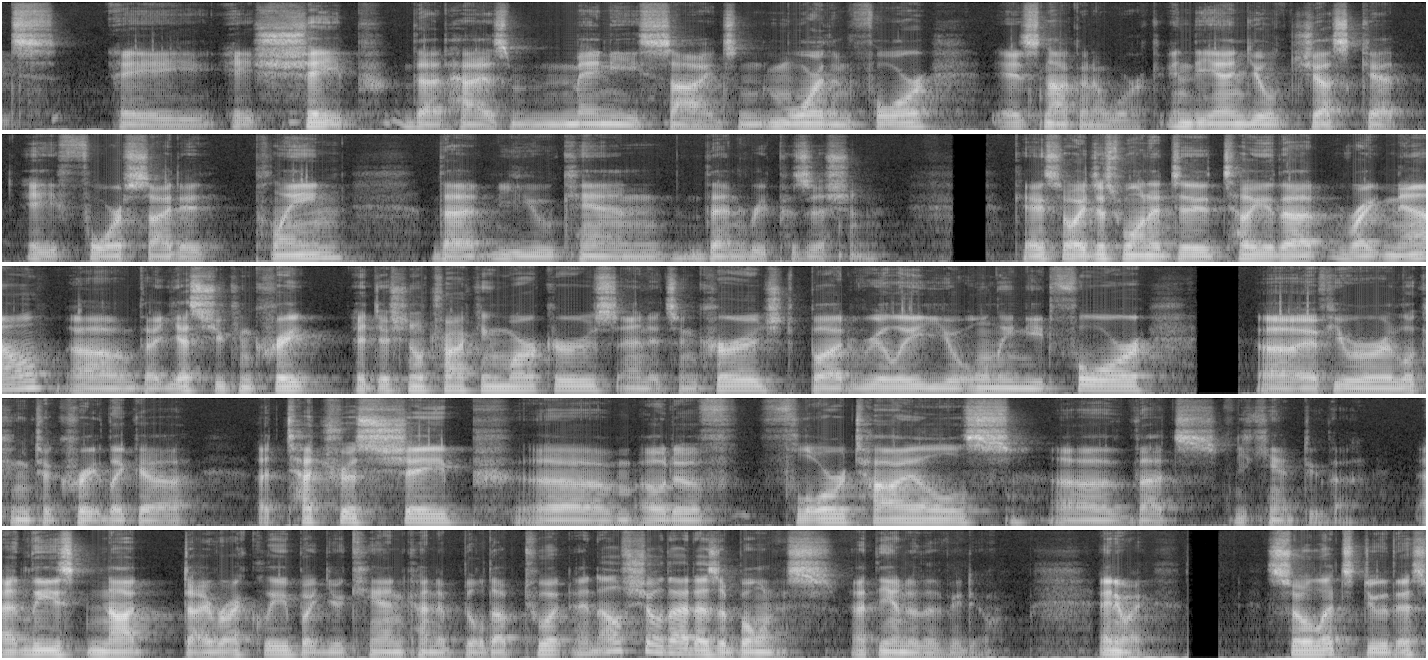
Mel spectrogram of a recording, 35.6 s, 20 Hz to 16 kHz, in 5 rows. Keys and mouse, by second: 4.3 click, 14.9 ctrl+z, 23.2 right click, 24.0 right click, 25.8-26.8 drag.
